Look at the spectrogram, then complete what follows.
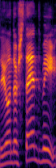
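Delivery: high, yelled-out character voice. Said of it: "I'm gonna yell out".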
